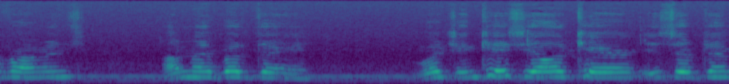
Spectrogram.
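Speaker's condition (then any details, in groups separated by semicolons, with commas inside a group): Brain injury; traumatic brain injury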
